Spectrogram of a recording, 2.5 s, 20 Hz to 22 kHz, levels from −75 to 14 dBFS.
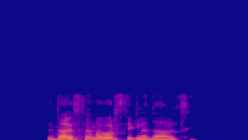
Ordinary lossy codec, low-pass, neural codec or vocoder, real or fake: none; 7.2 kHz; codec, 24 kHz, 3.1 kbps, DualCodec; fake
